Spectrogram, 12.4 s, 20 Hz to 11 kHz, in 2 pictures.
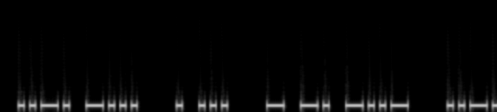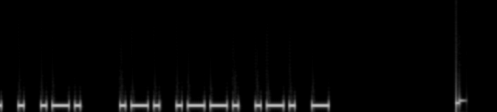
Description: Morse code, heard as a keyed tone, about 17 wpm, 700 Hz. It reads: FB ES TNX FER RPRT
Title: K1USN SST QSO Practice 17wpm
